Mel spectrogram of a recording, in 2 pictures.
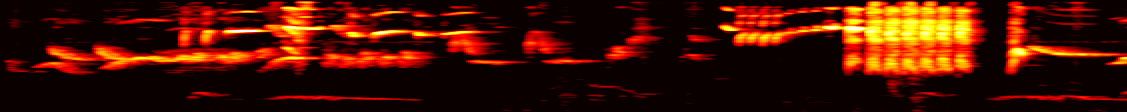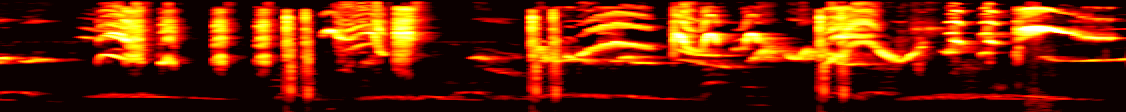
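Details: Orange-headed thrush song for silent-bird therapy, quieter and more distant, with a continuous jumble of varied whistles, buzzy notes and sharp clicks, plus a recurring lower whistled phrase.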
